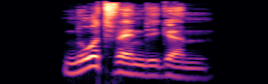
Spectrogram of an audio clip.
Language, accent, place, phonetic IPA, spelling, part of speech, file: German, Germany, Berlin, [ˈnoːtvɛndɪɡəm], notwendigem, adjective, De-notwendigem.ogg
- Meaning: strong dative masculine/neuter singular of notwendig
